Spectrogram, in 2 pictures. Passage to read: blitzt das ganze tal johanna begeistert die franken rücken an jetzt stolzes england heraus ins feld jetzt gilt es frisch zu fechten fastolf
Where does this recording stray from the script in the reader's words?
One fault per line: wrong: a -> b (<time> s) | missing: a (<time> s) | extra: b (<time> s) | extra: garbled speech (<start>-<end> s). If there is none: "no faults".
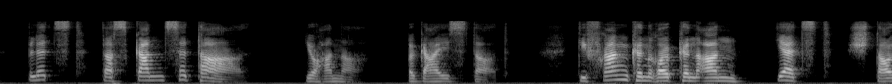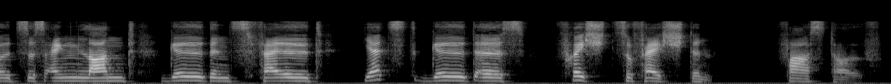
wrong: heraus -> gilt (10.6 s)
